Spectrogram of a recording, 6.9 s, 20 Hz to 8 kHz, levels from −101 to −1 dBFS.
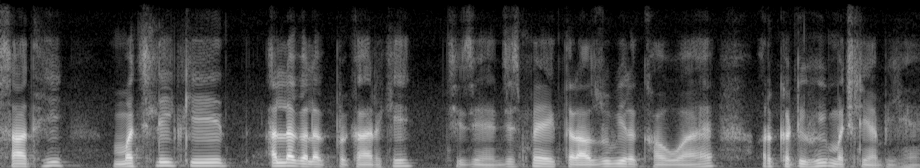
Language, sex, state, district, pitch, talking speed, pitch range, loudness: Hindi, male, Bihar, Gopalganj, 120 Hz, 200 wpm, 105-140 Hz, -22 LUFS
